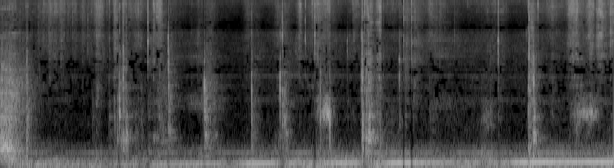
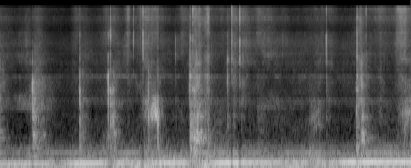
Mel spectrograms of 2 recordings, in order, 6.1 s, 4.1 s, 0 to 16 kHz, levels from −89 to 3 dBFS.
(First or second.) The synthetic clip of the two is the second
